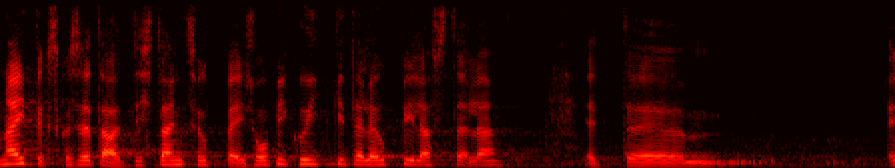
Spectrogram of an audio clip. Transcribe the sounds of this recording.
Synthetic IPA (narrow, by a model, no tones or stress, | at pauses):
næjt̪ːˑekskɑse̞d̪̥ɑet̪̚d̪ist̪ɑnʲt̪sɤpːeejso̞bikɤjkːid̪̥e̞leɯpːilɑst̪e̞le̞ | et̪ˑː | e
